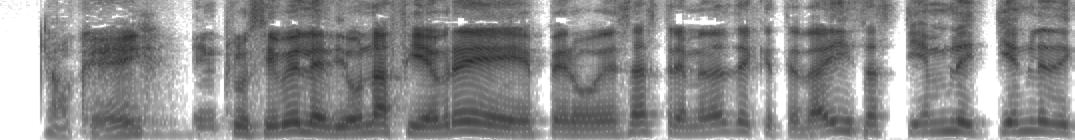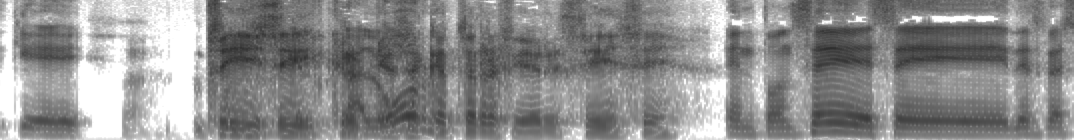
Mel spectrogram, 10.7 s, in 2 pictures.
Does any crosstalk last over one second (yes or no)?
yes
